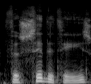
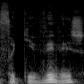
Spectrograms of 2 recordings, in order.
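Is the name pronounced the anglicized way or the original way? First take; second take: anglicized; original. First: The name has its usual anglicized pronunciation. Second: The name has its original native pronunciation.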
